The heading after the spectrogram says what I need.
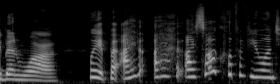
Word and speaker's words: Benoist: tell me for sure I think you pronounce it Ben was right Benoist Beno it should be Beno wait but I I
